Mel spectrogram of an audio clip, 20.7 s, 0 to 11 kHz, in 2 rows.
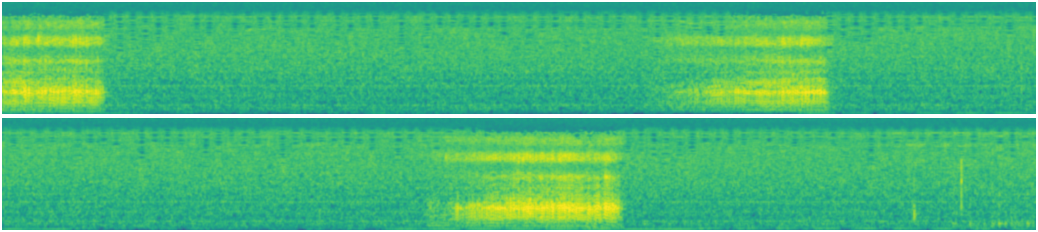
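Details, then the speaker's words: Pug dog, a flat-faced breed, snoring loudly as usual while asleep: slow, even snores about every 7 seconds, each a drawn-out rumbling breath with quiet between; snoring. "You're snoring. You're snoring. You're still snoring."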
